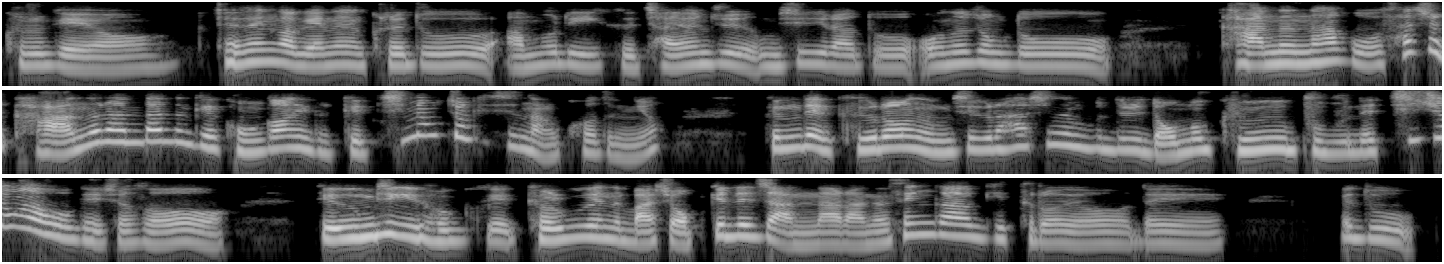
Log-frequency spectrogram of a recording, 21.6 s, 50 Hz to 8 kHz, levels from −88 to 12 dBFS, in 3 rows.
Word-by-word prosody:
그러게요. 155 -2 -3 0.2
제 205 -3 0
생각에는 185 -4 +1
그래도 175 -1 -3
아무리 170 +2 -4
그 155 -3 -9
자연주의 175 +2 -2
음식이라도 165 -2 -5
어느 180 +4 -3
정도 170 -6 -4 0.5
간은 195 0 +3
하고 210 -4 0
사실 370 - 0
간을 185 - +3
한다는 350 -1 +4
게 255 -5 +1
건강에 230 +4 +2
그렇게 180 -2 -6
치명적이진 430 - -2
않거든요. 155 0 -6 0.5
근데 235 -1 +3
'그런 235 +4 +4
음식을 205 +3 -1
하시는 260 +2 -2
분들이 215 -3 -3
너무 180 +6 +1
그 215 +1 +1
부분에 185 -2 -5
치중하고 385 - +3
계셔서 160 -3 -2 0.4
그 200 - +5
음식이 225 +3 +6
결국에 175 -2 -4
결국에는 200 +1 +2
맛이 160 0 +4
없게 150 +12 +2
되지 235 -2 +4
않나.'라는 150 +1 0
생각이 240 -3 +1
들어요. 155 -3 -4
네. 155 -1 -7 0.6
그래도 200 -5 -4
190 Hz, 315 characters per minute, -18 LUFS, 165-225 Hz, 0.6 s, 음식이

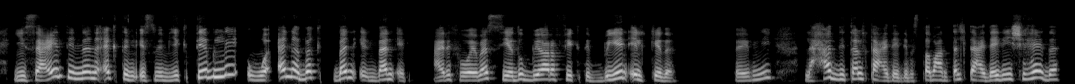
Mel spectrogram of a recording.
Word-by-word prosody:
يساعدني 290 - +1
إن 270 +2 +3
أنا 285 -1 +3
أكتب 235 -7 0
اسمي، 190 0 -3
بيكتب 210 - 0
لي 395 +7 +4
وأنا 295 - +2
باكت 300 +2 +1
بانقل، 280 - +1
بانقل." 215 -1 0 0.3
عارف 190 +3 -3
هو 185 0 +4
بس 275 -4 -1
يا 200 -1 +3
دوب 230 -1 -1
بيعرف 235 0 +2
يكتب، 190 -4 -4
بينقل 235 +1 +3
كده، 170 -6 -2 0.6
فاهمني، 215 - -4 0.3
لحد 240 -7 0
تالتة 255 +2 -1
إعدادي، 165 -2 -2
بس 160 0 -14
طبعًا 205 0 0
تالتة 215 +6 -4
إعدادي 205 +7 +1
شهادة. 245 0 +1
225 Hz, 160 wpm, -22 LUFS, 195-280 Hz, 0.6 s, لي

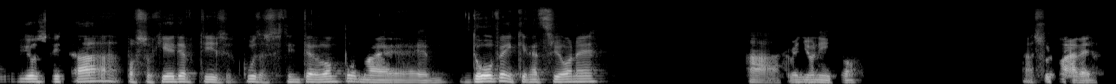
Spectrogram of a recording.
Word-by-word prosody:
Curiosità. 130 +2 +1
Posso 110 -1 -5
chiederti, 125 +1 +1
s 100 - -12
scusa 110 +2 -3
se 100 +2 -13
ti 115 - -14
interrompo 125 +4 +1
ma 105 -4 +1
è 100 -1 -3 0.3
dove 135 +8 +7
e 145 - +3
in 115 - -3
che 120 - -3
nazione? 125 +3 -1 1.4
Ah, - - -4
Regno 110 +1 -3
Unito. 100 -1 -5 1.6
Ah, - - -9
sul - - -6
mare. - - 0
120 Hz, 115 wpm, -22 LUFS, 105-130 Hz, 1.6 s, dove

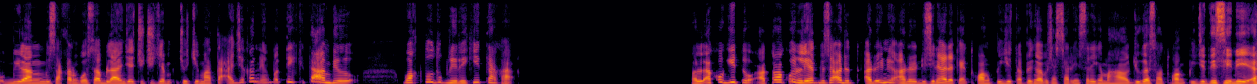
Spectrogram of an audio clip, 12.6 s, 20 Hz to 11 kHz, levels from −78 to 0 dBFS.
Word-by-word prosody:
bilang 195 0 +4
misalkan 195 +1 -2
nggak 190 - -1
usah 195 -2 +3
belanja, 190 +2 +4
cucicem 190 +1 -5
cuci 215 -1 -6
mata 195 -1 -2
aja 230 +9 -6
kan, 420 - -5
yang - - -10
penting 345 -4 -5
kita 290 -4 +4
ambil 245 -3 +1 0.5
waktu 285 +4 -1
untuk 305 -7 -8
diri 235 -1 0
kita, 300 +6 -3
Kak. - - -3 1.8
Kalau 205 +2 +2
aku 255 +7 +2
gitu, 290 -3 0
atau 320 +1 +1
aku - - -5
lihat 255 0 +4
misalnya 245 0 +2
adat 230 - -18
ada 215 +3 +4
ini, 280 - -1
ada 215 -7 +1
di 195 - -4
sini 230 +3 +4
ada 205 - +4
kayak 175 -2 -4
tukang 180 -1 0
pijit 190 +1 -4
tapi 185 +4 -4
nggak 180 -5 +1
bisa 160 - -6
sering-sering 175 +3 -4
ya 175 - -4
mahal 155 0 0
juga 180 +6 -1
sa 175 - -2
tukang 165 -3 -1
pijit 185 +4 -5
di 230 - +4
sini 215 -2 +6
ya. 200 - +6
200 Hz, 235 wpm, -27 LUFS, 185-245 Hz, 1.8 s, sini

